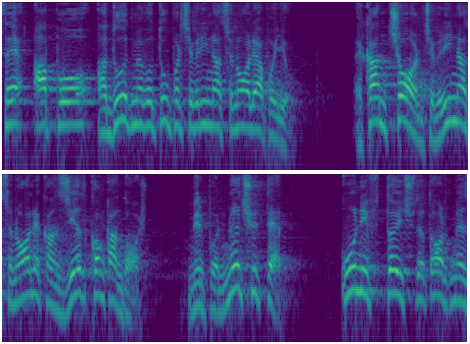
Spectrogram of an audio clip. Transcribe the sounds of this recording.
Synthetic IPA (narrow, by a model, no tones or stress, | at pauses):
sɛapɔad̪uhɛt̪mɛvɔt̪upəɾt͡ʃɛvɛɾinːat͡sjɔnalɛapɔjṵ | ɛkant͡ʃaɾnət͡ʃɛvɛɾinːat͡sijɔnalɛkanzd͡ʑɛðkɔŋkand̪a̰ʃt̪̚ | miɾpɔɾnət͡ʃyt̪ɛ̰t̪̚ | unift̪ɔjt͡ʃy̥t̪ɛt̪aɾət̪mɛ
